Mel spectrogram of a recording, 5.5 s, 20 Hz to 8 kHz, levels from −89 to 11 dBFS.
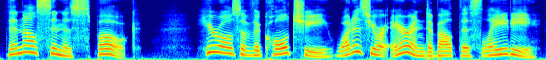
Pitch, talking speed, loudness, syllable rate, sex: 205 Hz, 155 wpm, -15 LUFS, 4.7 syllables/s, female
